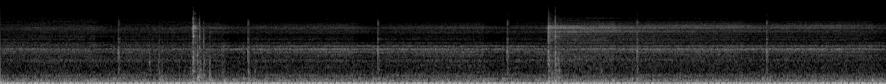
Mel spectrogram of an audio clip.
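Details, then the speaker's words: Mercedes central locking (door lock) pump, engine running, lumbar support switched on; pump keeps running with hum and sharp clicks, never reaching pressure because lumbar support bladders leak: central locking pump cycling due to lumbar support leak. "the pump cycles now put it on three I have a leak here going on so and that's bad for the pump you see how it cycles you can never reach that pressure"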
